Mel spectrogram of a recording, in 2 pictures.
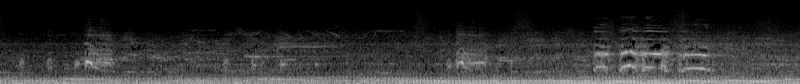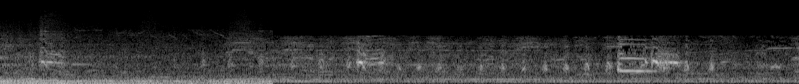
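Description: At 10.73 s the everyday sound turns dull and boxy, with nothing above 3.8 kHz, a drop of roughly 5 dB and a faint new noise floor, with no gap at the change. That points to the input likely switched to a poorer device, not a mere low-pass filter.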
